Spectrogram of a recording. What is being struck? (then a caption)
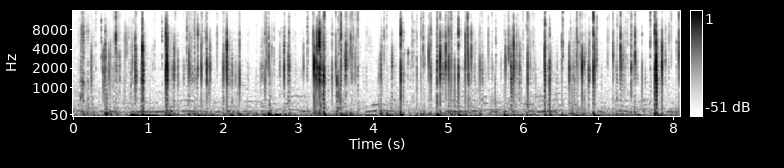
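Cork coaster with raised plastic letters. A round, palm-size solid cork coaster with raised gold plastic letters glued on is held in both hands and scratched and tapped with long acrylic nails. The result is a dense run of dry, crisp, bright scratches and quick clicking taps that stop dead with no ring, over a faint low hum.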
